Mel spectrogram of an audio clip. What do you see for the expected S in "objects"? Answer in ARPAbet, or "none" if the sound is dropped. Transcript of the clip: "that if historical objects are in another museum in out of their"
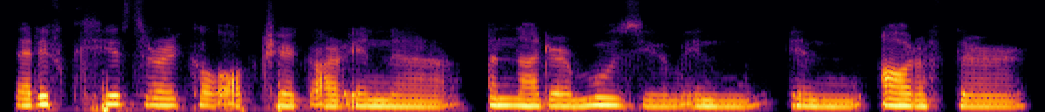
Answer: none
